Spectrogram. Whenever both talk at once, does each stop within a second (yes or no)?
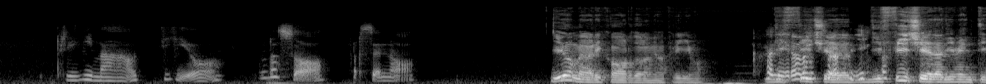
no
